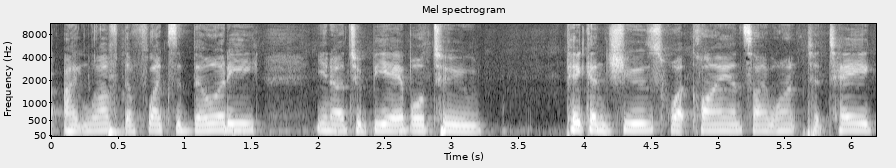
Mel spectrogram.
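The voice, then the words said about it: Sick, slightly strange-sounding voice. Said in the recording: “right now I'm sick. So I'm sorry, I sound a little weird. I'm sick.”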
